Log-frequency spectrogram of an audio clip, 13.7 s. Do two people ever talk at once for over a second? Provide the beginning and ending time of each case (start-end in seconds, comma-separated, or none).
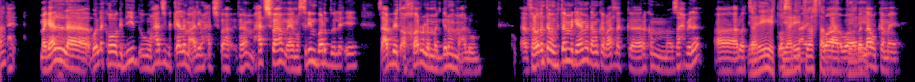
11.2-13.1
